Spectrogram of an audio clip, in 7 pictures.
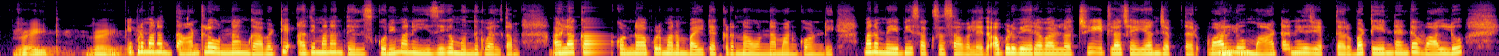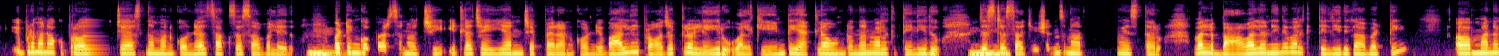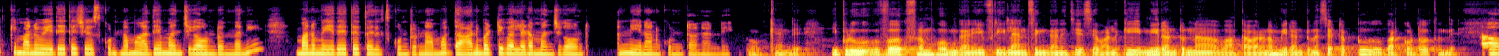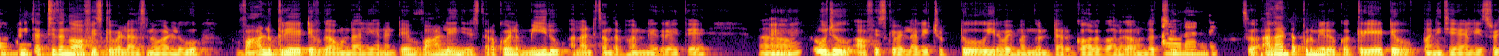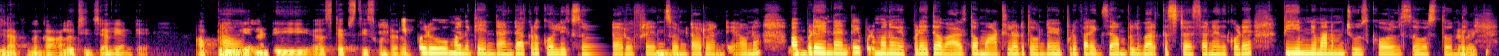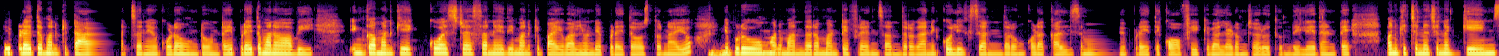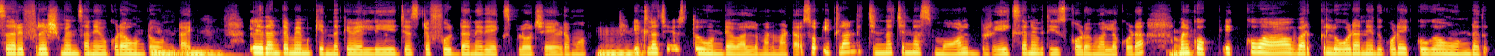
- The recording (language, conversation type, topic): Telugu, podcast, వాతావరణాన్ని మార్చుకుంటే సృజనాత్మకత మరింత ఉత్తేజితమవుతుందా?
- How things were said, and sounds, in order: in English: "రైట్. రైట్"; in English: "ఈజీగా"; other background noise; distorted speech; in English: "మేబీ"; static; in English: "బట్"; in English: "ప్రాజెక్ట్"; in English: "బట్"; in English: "ప్రాజెక్ట్‌లో"; in English: "జస్ట్"; in English: "సజెషన్స్"; sniff; in English: "వర్క్ ఫ్రమ్ హోమ్"; in English: "ఫ్రీలాన్సింగ్"; in English: "ఆఫీస్‌కి"; in English: "క్రియేటివ్‌గా"; in English: "ఆఫీస్‌కి"; laughing while speaking: "మందుంటారు, గోల గోలగా ఉండొచ్చు"; in English: "సో"; in English: "క్రియేటివ్"; in English: "స్టెప్స్"; in English: "ఫర్ ఎగ్జాంపుల్ వర్క్"; in English: "టీమ్‌ని"; in English: "కరక్ట్"; in English: "గేమ్స్"; in English: "జస్ట్"; in English: "ఎక్స్‌ప్లోర్"; in English: "సో"; in English: "స్మాల్"; in English: "వర్క్"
